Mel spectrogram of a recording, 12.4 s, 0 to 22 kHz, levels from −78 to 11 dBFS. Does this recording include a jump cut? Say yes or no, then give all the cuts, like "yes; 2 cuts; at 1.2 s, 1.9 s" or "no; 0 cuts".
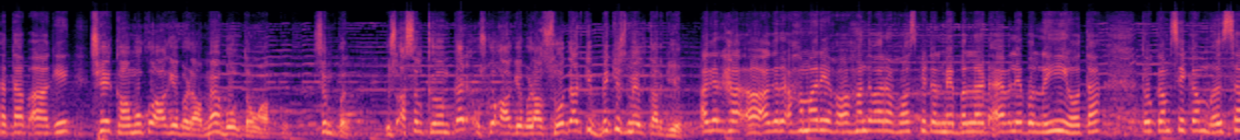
yes; 2 cuts; at 0.8 s, 6.9 s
